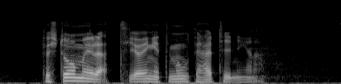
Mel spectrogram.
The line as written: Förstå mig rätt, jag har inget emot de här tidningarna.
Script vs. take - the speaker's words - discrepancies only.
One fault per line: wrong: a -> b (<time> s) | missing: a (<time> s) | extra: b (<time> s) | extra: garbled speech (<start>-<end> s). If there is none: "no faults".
no faults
